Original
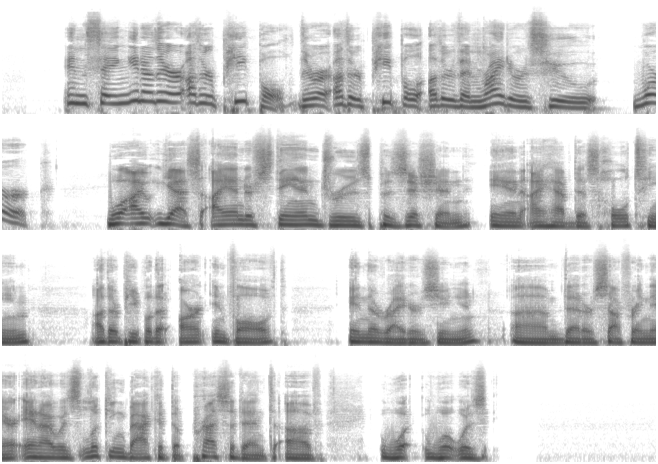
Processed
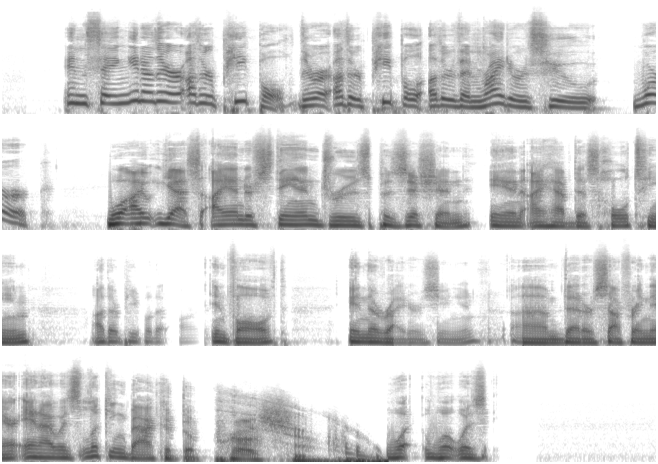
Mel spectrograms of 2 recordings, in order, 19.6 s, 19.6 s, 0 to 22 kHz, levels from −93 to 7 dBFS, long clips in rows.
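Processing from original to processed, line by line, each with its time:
5.03–5.95 tilt shelf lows +6 dB, about 900 Hz
9.73–11.33 studio fade out
12.74–13.72 compressor 8:1, threshold -37 dBFS
15.48 tape stop 2.13 s

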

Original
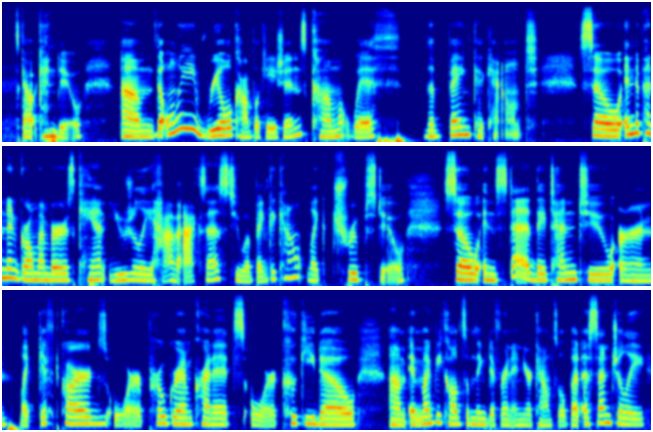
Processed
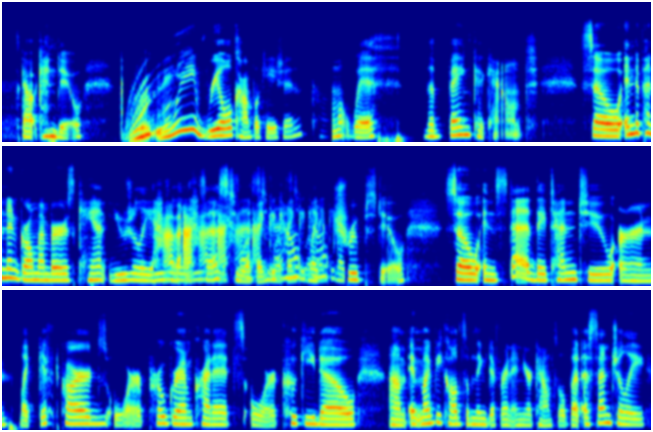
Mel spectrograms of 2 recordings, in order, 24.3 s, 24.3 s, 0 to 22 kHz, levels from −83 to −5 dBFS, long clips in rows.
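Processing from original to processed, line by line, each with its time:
1.5 tape start 0.90 s
2.93–4.13 studio fade out
9.36–12.4 echoes that change speed 0.488 s, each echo +1 st, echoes 2, each echo -6 dB
whole clip: LPF 9500 Hz 12 dB/oct; low-pass opened by the level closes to 1500 Hz, open at -18.5 dBFS; HPF 120 Hz 12 dB/oct

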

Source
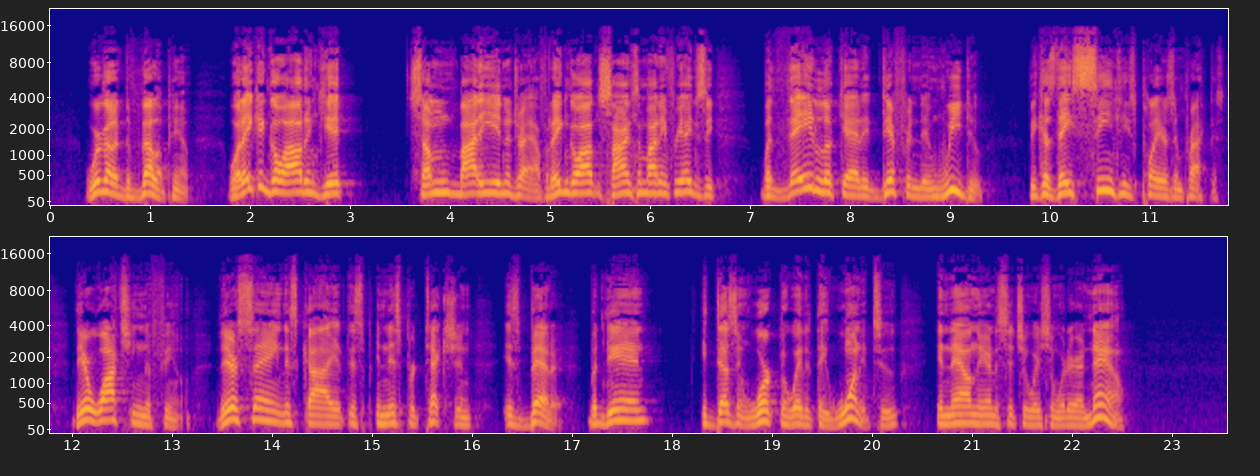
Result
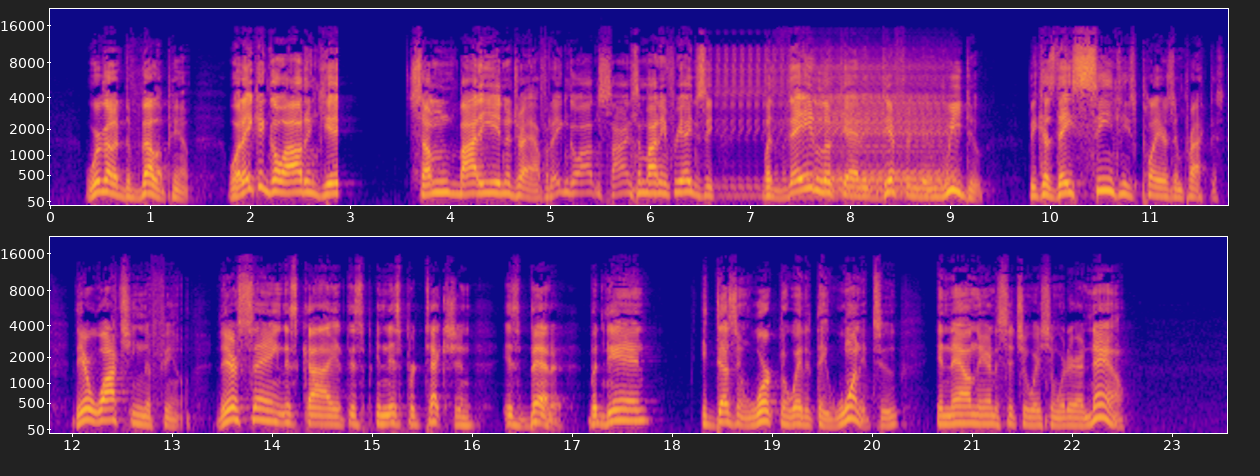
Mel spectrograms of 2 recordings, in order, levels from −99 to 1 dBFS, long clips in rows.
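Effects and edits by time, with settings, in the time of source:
2.87–3.71 fade in, from -23 dB
4.85–5.79 compressor 8:1, threshold -26 dBFS
6.48–9.08 swelling echo 80 ms, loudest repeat 5, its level -18 dB
13.99–17.39 ripple EQ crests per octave 1.6, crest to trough 9 dB

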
